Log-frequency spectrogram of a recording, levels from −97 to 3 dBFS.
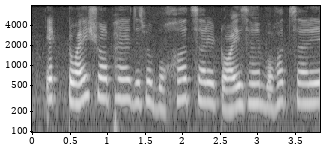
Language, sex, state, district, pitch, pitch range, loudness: Hindi, female, Chhattisgarh, Raipur, 275 Hz, 265-305 Hz, -15 LUFS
